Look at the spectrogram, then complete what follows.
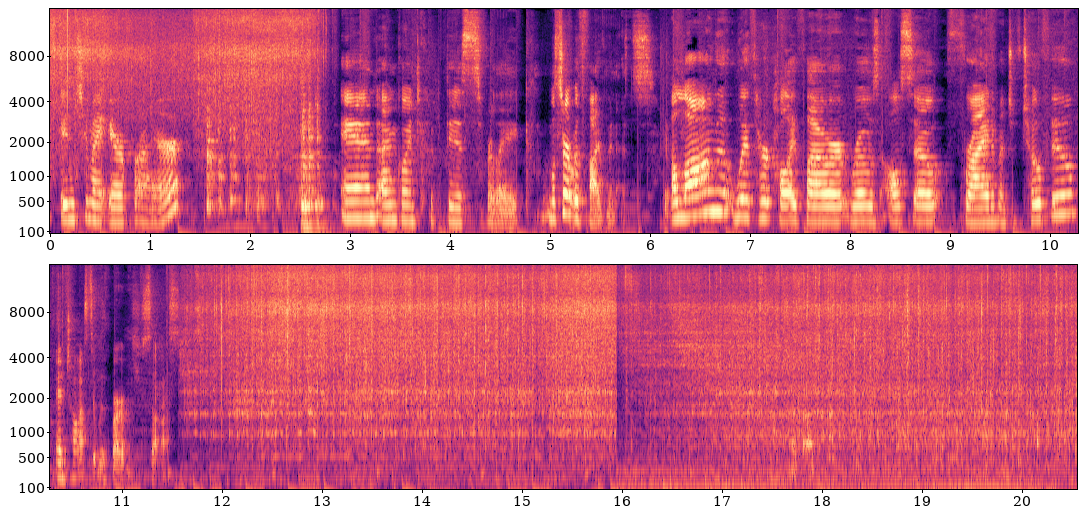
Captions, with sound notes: into my Air Fryer, and I'm going to cook this for like, we'll start with five minutes. Along with her cauliflower, Rose also fried a bunch of tofu and tossed it with barbecue sauce. (pan sizzling)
